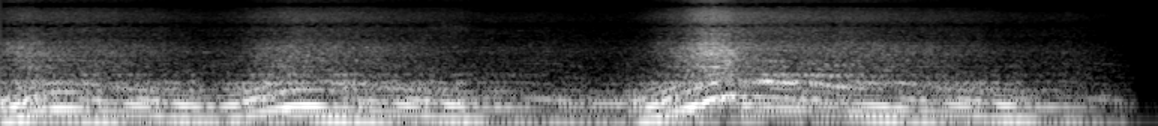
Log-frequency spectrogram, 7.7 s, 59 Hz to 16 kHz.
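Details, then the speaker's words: 2002 Nissan Maxima on lift, engine revving: raspy uneven puffing under the car rising with revs; exhaust leaking in two areas from the resonator back. "Customer said it was an exhaust leak. Here you can feel it. Two areas is going to be from the resonator all the way back."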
